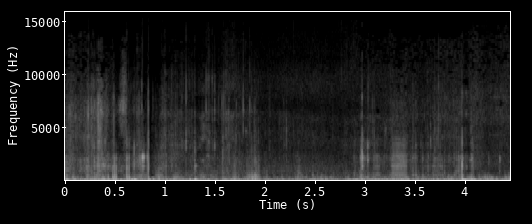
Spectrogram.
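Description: Wind buffeting the microphone in a steady low rumble, with scattered crackles and knocks of footsteps and rustling on dry forest ground.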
